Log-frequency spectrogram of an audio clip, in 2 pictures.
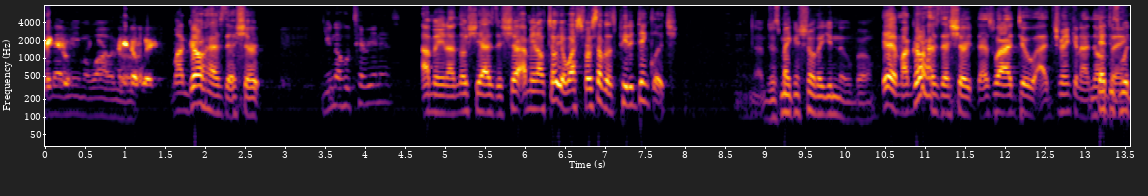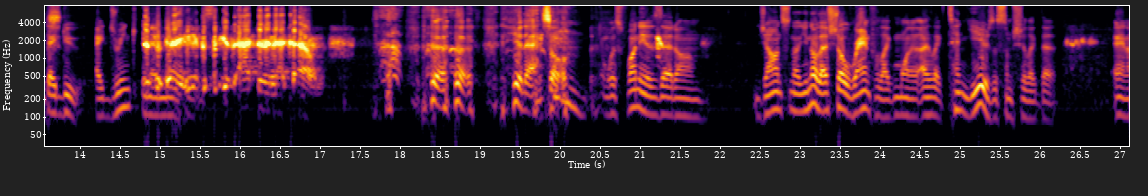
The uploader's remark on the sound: GMB 10/28/2020 Phone Call.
